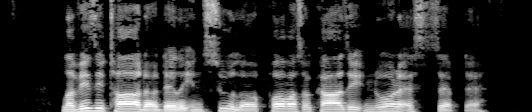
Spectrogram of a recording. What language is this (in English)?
Esperanto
